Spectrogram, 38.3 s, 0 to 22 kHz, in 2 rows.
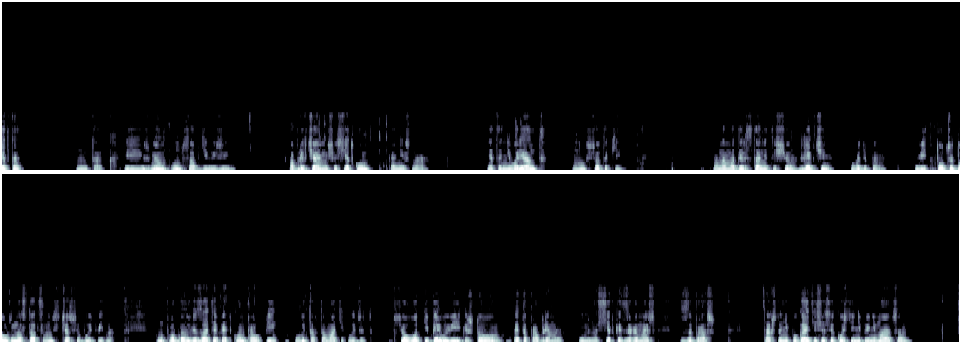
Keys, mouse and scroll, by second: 3.3 click, 6.4 click, 10.3 click, 13.2 n, 14.8 click, 16.2 scroll down 2, 22.7 shift+click, 24.0 ctrl+p, 29.9-31.3 scroll up 3, 31.3-33.0 scroll down 2, 35.0-35.9 scroll down 1, 36.7 shift+middle click.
